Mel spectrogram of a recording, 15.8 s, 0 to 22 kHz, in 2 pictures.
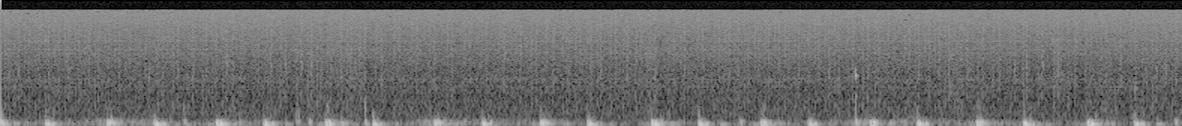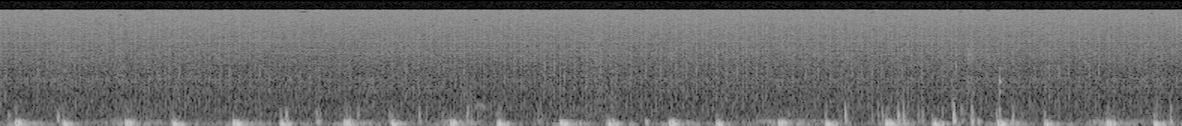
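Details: Heart sounds recorded while the chest felt uncomfortable: low heartbeats at about 82 a minute, mostly regular with slight unevenness.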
